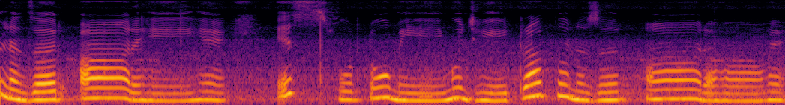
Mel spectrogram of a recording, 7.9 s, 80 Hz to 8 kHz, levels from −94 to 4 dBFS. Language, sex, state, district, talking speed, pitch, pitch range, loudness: Hindi, female, Madhya Pradesh, Umaria, 100 wpm, 230 Hz, 215-265 Hz, -16 LUFS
